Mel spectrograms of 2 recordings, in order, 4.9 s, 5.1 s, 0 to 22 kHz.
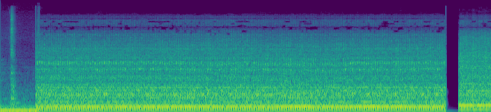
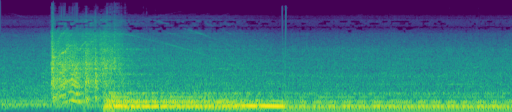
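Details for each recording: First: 2006 Jeep Wrangler TJ 4.0L, before a Flowmaster cat-back install; the rusted exhaust is separating and has a hole at the bottom: steady idle with an uneven puffing rasp, louder on acceleration. Exhaust leak. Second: 2006 Jeep Wrangler TJ 4.0L just after a Flowmaster cat-back exhaust install: it cranks, catches with a brief rev and settles into an even, mellow idle with a slight, quiet exhaust rumble. Normal idle.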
